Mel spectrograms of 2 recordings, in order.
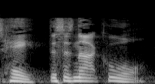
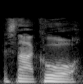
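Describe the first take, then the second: First: Slow, deliberate lightly voiced Jesus; slow gentle rebuke. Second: Said in the usual way. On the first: Jesus telling the crowd, slow mild rebuke. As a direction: spell it out slowly to the crowd. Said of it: "he was saying to the others". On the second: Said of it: "That's right".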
